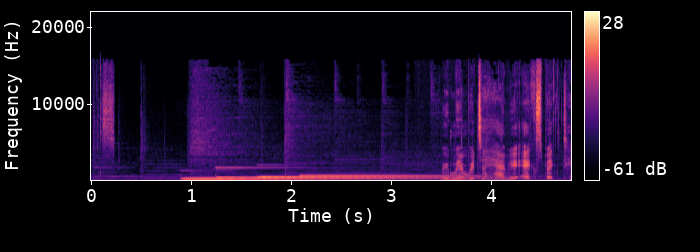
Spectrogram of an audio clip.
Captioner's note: chime sound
